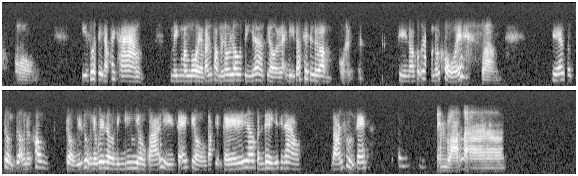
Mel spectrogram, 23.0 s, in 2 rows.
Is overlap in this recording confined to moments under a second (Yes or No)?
Yes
